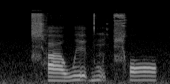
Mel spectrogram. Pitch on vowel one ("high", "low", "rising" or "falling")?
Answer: low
